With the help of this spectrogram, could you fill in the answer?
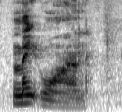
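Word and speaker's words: Matewan: of my hand so this one is pronounced mate one good old mate one mate one massacre home of the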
